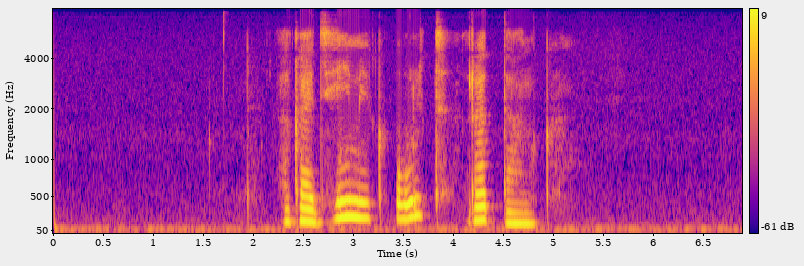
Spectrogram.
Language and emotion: Russian, neutral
